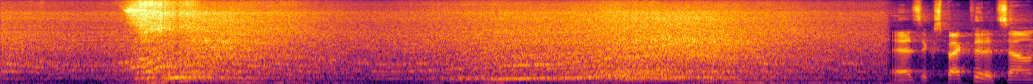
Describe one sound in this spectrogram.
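A car engine revs loudly and roars.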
